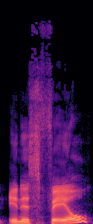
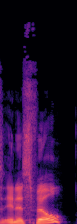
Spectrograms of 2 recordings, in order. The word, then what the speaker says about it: Innisfail: Dave in Innisfail. Mm-hmm. Am I saying that right? – Innisfail? – Innisfail? – Yeah, you just kind of, you got to zip through it.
